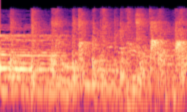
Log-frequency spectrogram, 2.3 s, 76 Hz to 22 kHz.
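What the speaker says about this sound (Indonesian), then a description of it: "Tepuk tangan buat kelompok 2." Applause in a classroom for a student group after their presentation, with dense, scattered hand claps running steadily through the whole stretch at moderate loudness, some claps sounding close and sharp.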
